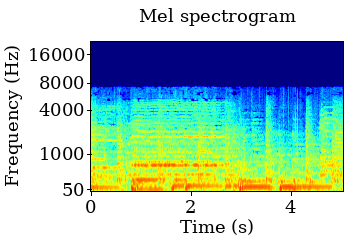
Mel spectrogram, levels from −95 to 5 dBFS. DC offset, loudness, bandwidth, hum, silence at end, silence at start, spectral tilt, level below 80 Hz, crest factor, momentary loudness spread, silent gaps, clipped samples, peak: under 0.1%; -18 LUFS; 7.4 kHz; none; 0 s; 0 s; -8.5 dB/octave; -26 dBFS; 14 dB; 5 LU; none; under 0.1%; -2 dBFS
